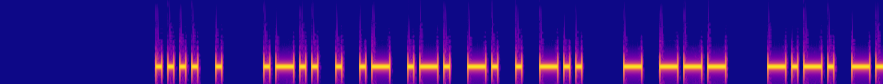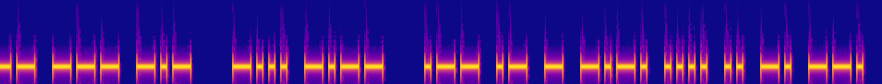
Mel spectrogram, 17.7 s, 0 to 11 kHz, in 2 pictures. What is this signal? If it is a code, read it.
Morse code, heard as a keyed tone, about 20 wpm, 700 Hz. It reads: HE LEARNED TO COOK BY WATCHING
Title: Difficult Sentences with Hints - 20wpm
